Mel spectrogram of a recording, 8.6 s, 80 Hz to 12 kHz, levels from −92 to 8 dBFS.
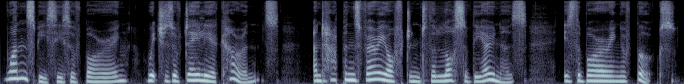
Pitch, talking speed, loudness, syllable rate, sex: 205 Hz, 170 wpm, -19 LUFS, 5.2 syllables/s, female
